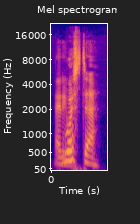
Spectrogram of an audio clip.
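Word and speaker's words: Worcester: Wora.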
